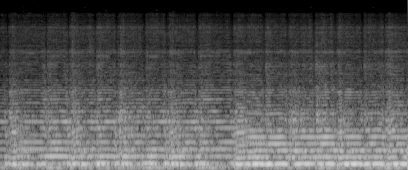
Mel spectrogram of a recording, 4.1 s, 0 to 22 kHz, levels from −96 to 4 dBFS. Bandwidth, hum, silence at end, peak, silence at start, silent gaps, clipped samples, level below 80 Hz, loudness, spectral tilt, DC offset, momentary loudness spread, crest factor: 12 kHz; none; 0 s; -10 dBFS; 0 s; none; under 0.1%; -38 dBFS; -23 LUFS; -8.5 dB/octave; under 0.1%; 5 LU; 12 dB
